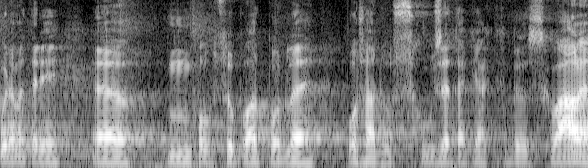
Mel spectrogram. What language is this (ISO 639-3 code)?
ces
